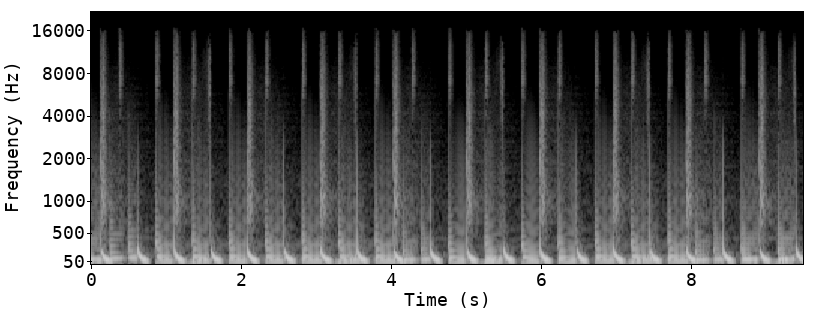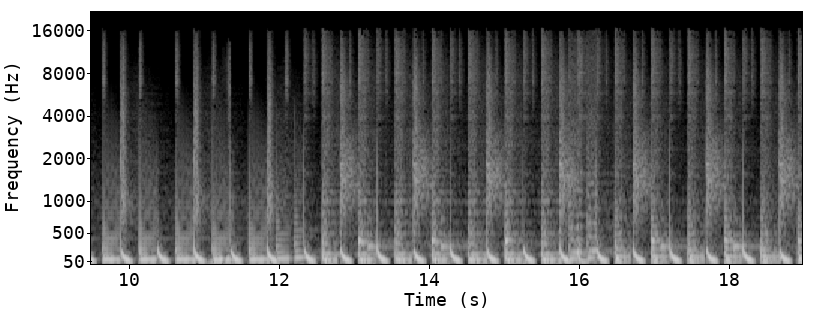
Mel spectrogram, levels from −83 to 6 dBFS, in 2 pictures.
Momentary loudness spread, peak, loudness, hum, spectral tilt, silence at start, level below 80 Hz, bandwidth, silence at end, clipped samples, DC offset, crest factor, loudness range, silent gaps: 3 LU; -4 dBFS; -21 LUFS; none; -5.5 dB/octave; 0 s; -24 dBFS; 17 kHz; 0 s; under 0.1%; under 0.1%; 14 dB; 1 LU; none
